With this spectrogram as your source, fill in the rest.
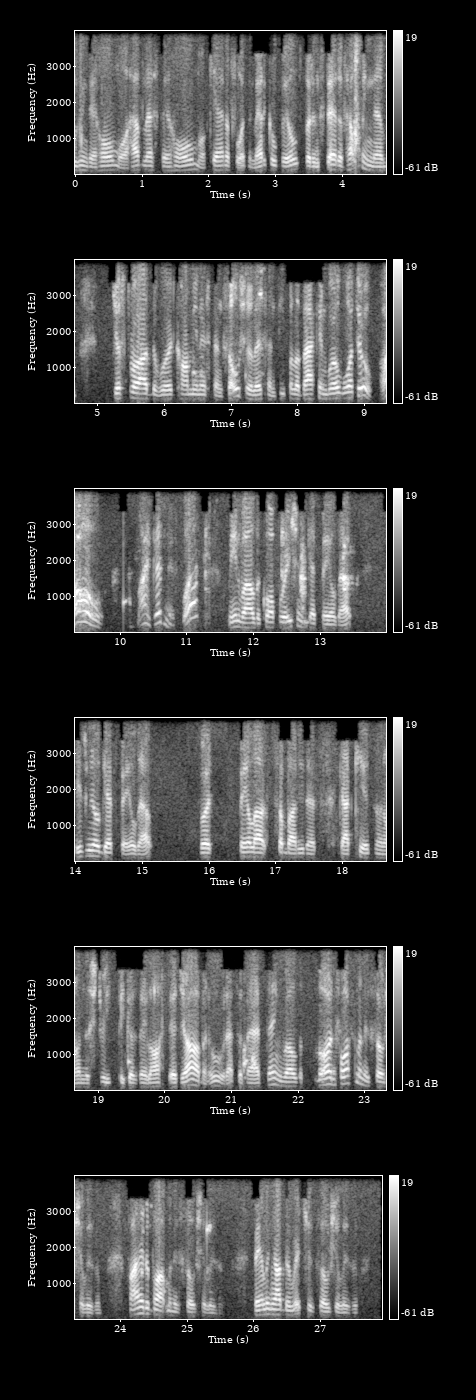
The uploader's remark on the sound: Live & Call-In. Working political talk radio.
